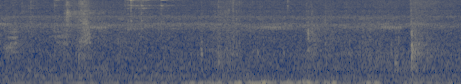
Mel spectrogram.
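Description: Footsteps on a stone path: a few light, separate steps, with a low rumble near the middle.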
